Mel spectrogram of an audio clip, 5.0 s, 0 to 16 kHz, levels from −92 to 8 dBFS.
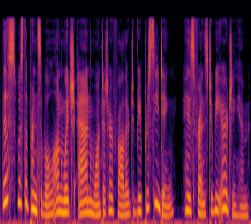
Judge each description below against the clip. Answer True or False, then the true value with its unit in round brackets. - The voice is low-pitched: False (210 Hz)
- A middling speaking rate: False (225 wpm)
